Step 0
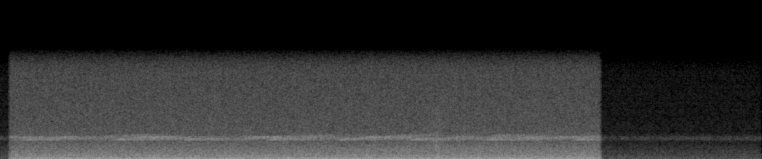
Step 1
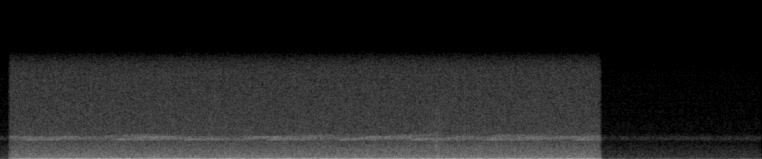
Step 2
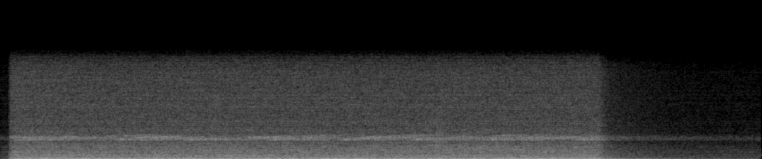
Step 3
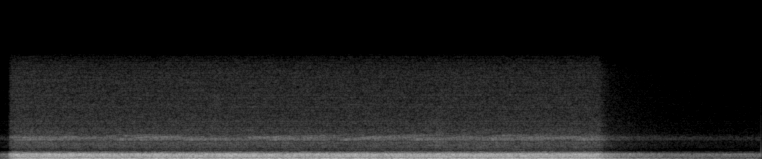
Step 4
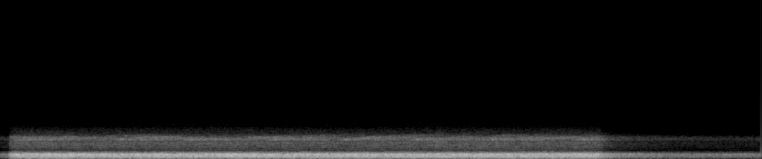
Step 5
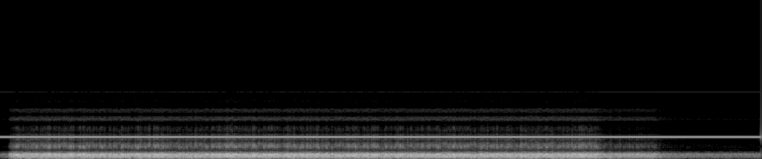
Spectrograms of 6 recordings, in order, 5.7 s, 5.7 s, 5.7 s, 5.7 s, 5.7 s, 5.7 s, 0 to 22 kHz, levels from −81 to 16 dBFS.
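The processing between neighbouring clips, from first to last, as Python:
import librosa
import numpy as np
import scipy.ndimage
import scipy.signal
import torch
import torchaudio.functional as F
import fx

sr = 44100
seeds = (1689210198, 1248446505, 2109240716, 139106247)

y1 = fx.low_shelf_res(x, sr, hz=140.0, db=7.5, q=1.5)
y1 = y1 * 10.0 ** (-7.0 / 20.0)
y2 = scipy.signal.sosfilt(scipy.signal.butter(2, 74.0, 'highpass', fs=sr, output='sos'), y1)
y2 = fx.rider(y2, sr, range_db=10, speed_s=0.5)
y2 = fx.rev_double_slope(y2, sr, seeds[0], early_s=0.28, late_s=2.5, knee_db=-19, drr_db=-2.0)
y3 = fx.curve_eq(y2, sr, hz=(110.0, 200.0, 320.0, 750.0, 1200.0, 2200.0, 7500.0), db=(0, -10, 3, 13, -30, -13, -18))
y3 = y3 * 10.0 ** (8.0 / 20.0)
y4 = scipy.signal.sosfilt(scipy.signal.ellip(3, 1.0, 40, [220.0, 2700.0], 'bandpass', fs=sr, output='sos'), y3)
y4 = y4 * 10.0 ** (4.0 / 20.0)
y5 = y4 + 10.0 ** (-7.0 / 20.0) * np.pad(y4, (int(430 * sr / 1000.0), 0))[:len(y4)]
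y5 = fx.pwm(y5, sr, carrier_hz=3100.0)
y5 = y5 * 10.0 ** (-1.0 / 20.0)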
